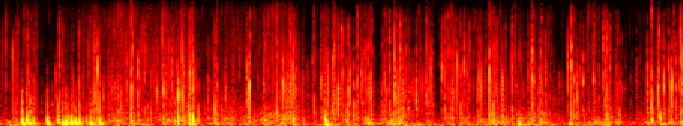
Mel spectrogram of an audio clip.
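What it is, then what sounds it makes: Plastic bubble wrap. A sheet of clear plastic bubble wrap with air-filled bubbles, wrapped around the microphone, is pressed and scratched by long nails and fingertips. The result is a dense, continuous run of muffled low thumps and rustling, with quick bright crackles and scratches layered throughout.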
